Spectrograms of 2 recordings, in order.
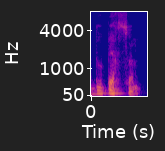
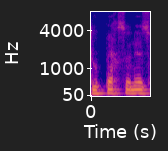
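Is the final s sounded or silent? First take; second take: silent; sounded. First: The final s is not pronounced. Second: The final s is pronounced. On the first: The speaker calls it right. "লাস্টে এস থাকে এটা উচ্চারণ হবে না" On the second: The speaker calls it wrong. "দু personnes হবে না"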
